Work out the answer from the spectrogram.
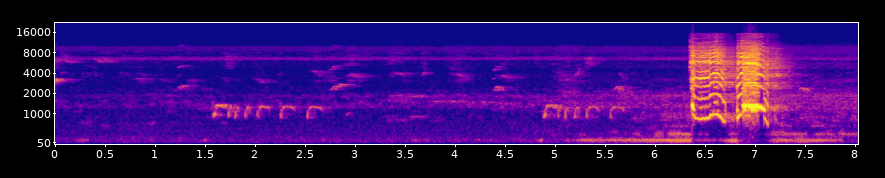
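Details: A male green junglefowl crows once, loud and hoarse in two quick parts, after several seconds of another bird's soft repeated hooked chirps and a low background hum.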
